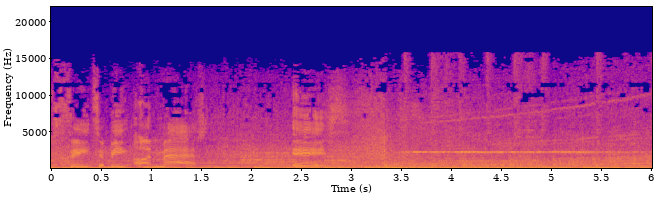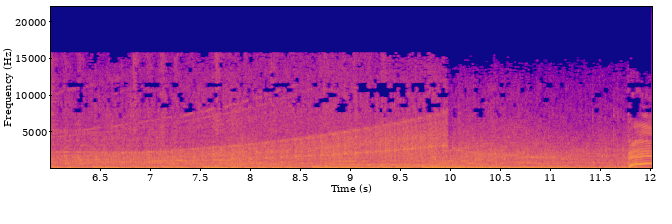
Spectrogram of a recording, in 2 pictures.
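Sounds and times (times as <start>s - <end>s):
pulsing bass: 3.2s - 12.0s
rising high synth sweep: 3.4s - 11.8s.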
